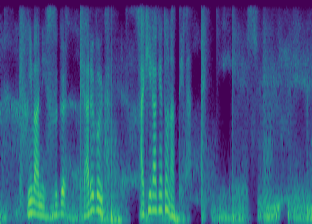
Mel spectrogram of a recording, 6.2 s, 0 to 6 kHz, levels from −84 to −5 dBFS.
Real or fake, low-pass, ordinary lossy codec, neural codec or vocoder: fake; 5.4 kHz; Opus, 64 kbps; codec, 24 kHz, 0.9 kbps, WavTokenizer, large speech release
